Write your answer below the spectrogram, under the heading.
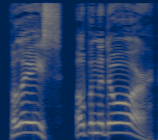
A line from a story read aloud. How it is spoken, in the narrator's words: he banged on the front door and shouted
